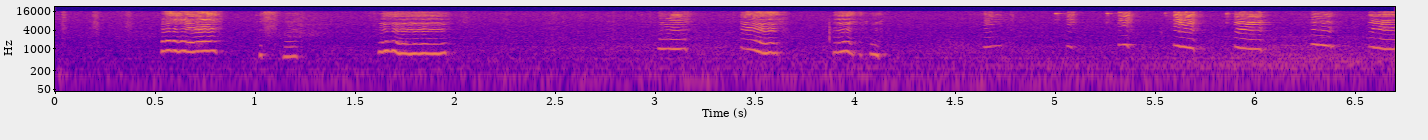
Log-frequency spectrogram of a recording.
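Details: Schnauzer dog whimpering in short, thin, high whines, some dipping and curling, several louder bursts early and softer ones later, over a steady background hiss.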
